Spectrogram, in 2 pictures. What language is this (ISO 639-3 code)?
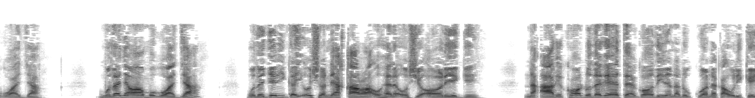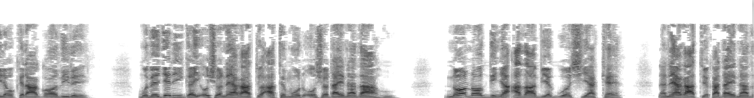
kik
